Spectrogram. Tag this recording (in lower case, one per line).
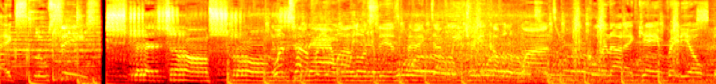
music
speech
